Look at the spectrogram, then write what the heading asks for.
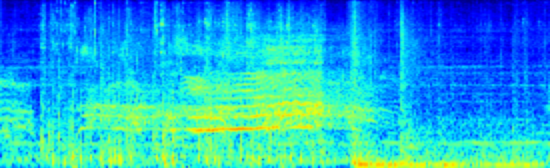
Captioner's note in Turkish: Bağırıyorlar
